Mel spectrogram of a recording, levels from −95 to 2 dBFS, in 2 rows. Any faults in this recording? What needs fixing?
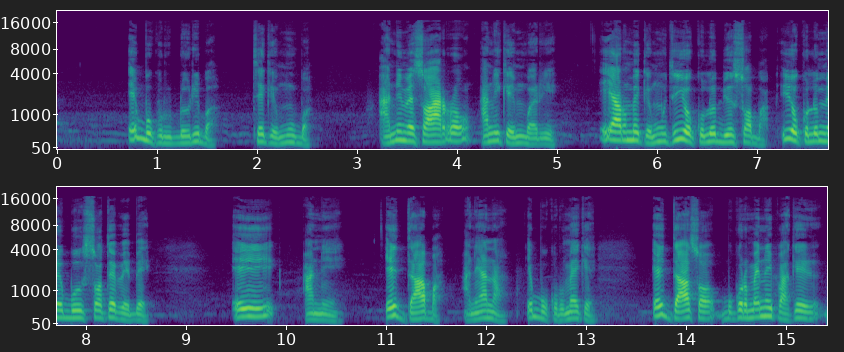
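Nothing in this speech recording needs fixing. No faults turn up anywhere in it, so no changes are called for.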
